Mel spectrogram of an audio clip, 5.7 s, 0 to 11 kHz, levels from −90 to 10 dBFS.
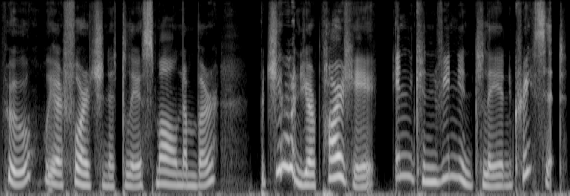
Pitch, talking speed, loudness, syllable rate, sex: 245 Hz, 160 wpm, -19 LUFS, 5.7 syllables/s, female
